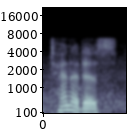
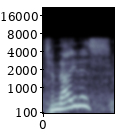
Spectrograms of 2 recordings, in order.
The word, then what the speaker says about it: tinnitus: that just doesn't stop is it tinnitus or tinnitus you know and that's a good question because I think that the actual pronunciation is tentative but almost universally people pronounce it as tinnitus right so we use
